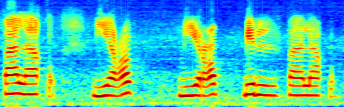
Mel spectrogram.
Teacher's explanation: Karena di huruf qafnya tidak ada tasdid sehingga tidak ditahan terlebih dahulu, langsung saja dipantulkan. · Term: qalqalah kubro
